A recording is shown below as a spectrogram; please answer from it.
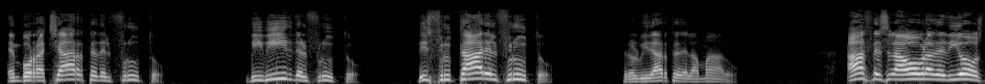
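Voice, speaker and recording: Man, preacher, sermon, high voice, dry close sound, call-and-repeat, soft low drops for emphasis. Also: no echo. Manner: calls on the congregation to repeat phrases; asks questions and answers them himself.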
